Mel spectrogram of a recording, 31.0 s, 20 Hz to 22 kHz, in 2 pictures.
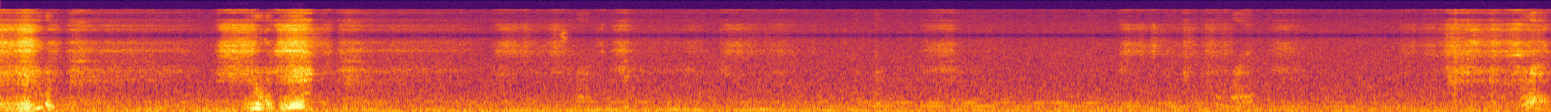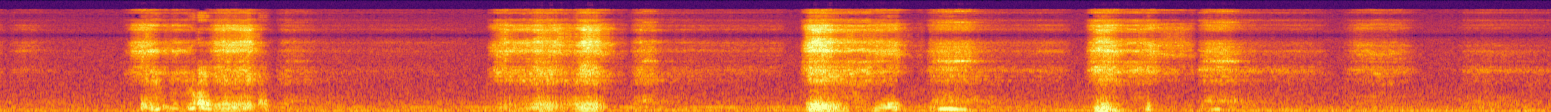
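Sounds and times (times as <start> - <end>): man snoring: 0.0 - 1.0, 2.2 - 3.6, 14.4 - 15.6, 16.8 - 18.5, 20.4 - 22.2, 23.5 - 25.6, 26.4 - 28.2.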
